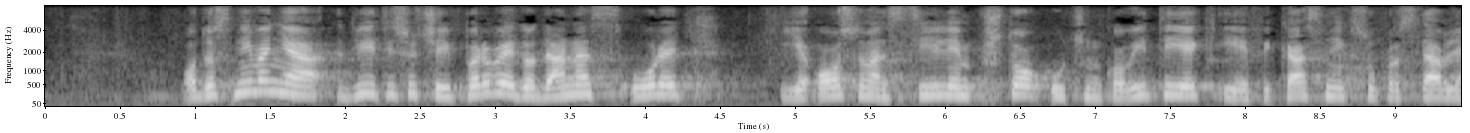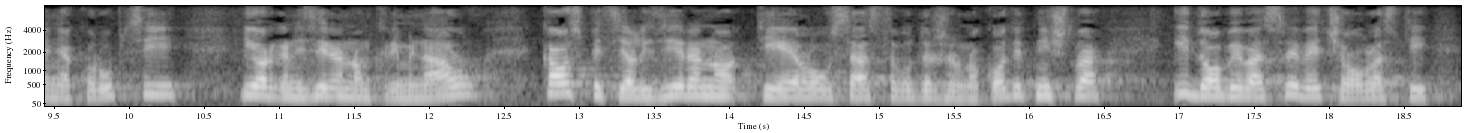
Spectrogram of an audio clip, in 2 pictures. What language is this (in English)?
Croatian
